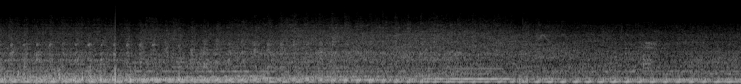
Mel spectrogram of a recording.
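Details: 2002 Ford Mustang GT V8 idle with an irregular stumble about four times a second after installing a thread insert in cylinder 3; misfire, cause suspected, not confirmed.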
